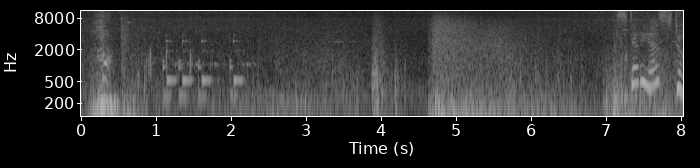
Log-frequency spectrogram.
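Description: Storm in Genshin Impact with rain and thunder: bursts of rain hiss and rumbling thunder swells between snatches of chiming game music and a brief voice.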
